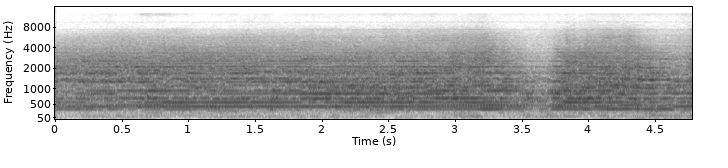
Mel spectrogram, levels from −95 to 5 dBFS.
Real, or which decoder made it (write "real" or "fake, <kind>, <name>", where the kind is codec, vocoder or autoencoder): fake, codec, SNAC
